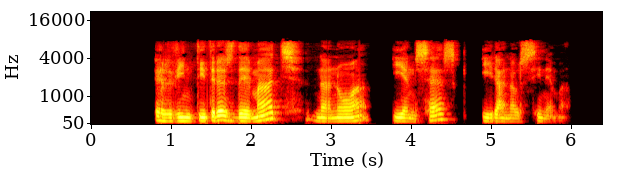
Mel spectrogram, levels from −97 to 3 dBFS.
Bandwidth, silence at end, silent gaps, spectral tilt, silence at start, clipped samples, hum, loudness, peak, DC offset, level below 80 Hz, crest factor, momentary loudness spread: 7.8 kHz; 0.5 s; 3.56-3.76 s, 4.70-4.88 s; -4.5 dB/octave; 0.8 s; under 0.1%; none; -20 LUFS; -2 dBFS; under 0.1%; -60 dBFS; 18 dB; 13 LU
